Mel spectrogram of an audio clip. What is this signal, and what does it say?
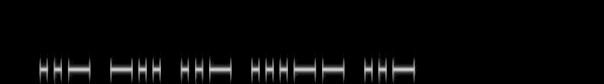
Morse code, heard as a keyed tone, about 17 wpm, 700 Hz. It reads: UDU3U
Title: Code Groups - 5 Letter:Numbers - 17wpm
